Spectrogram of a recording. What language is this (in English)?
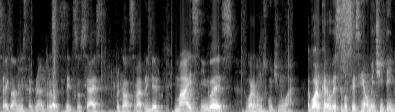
Portuguese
